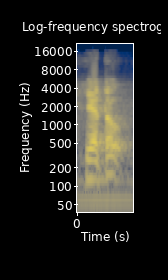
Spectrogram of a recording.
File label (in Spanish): Iglesia, Zapoteco de Petapa; Religión; Vocabulary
